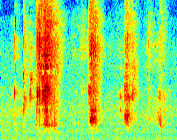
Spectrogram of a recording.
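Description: Close, crisp crunching bites and chewing of puff pastry nibbles, several separate crackly bursts in quick succession with no talking.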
